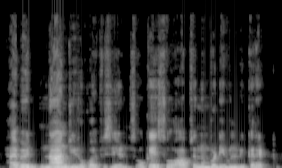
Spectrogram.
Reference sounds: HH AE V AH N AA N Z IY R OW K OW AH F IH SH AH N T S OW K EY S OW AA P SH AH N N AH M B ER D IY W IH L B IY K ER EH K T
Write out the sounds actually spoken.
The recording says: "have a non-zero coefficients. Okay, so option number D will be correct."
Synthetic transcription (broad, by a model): HH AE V AH N AA N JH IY R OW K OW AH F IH S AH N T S OW K EY S OW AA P S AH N N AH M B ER D IY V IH L B IY K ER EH K T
